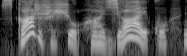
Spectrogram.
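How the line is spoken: Doubtful drawl. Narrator (Russian): недоверчиво протянула Степанида

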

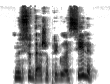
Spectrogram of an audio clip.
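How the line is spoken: Angry snort. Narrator (Russian): зло фыркнула

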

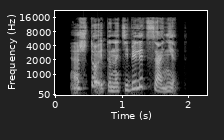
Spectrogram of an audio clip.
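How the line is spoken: Mocking tone. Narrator (Russian): проговорила она насмешливо

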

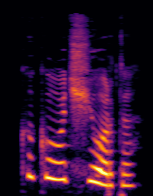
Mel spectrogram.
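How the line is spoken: Hoarse. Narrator (Russian): прохрипела я

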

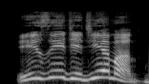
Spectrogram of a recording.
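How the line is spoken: Sudden shriek. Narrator (Russian): вдруг завизжал Михал

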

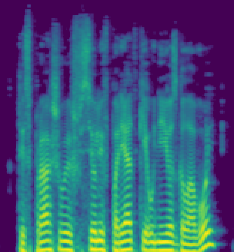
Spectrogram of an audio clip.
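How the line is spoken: Laughing father. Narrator (Russian): Засмеялся папа

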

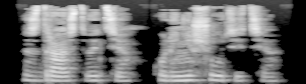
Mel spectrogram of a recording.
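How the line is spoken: Mutter. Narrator (Russian): пробормотал Дима

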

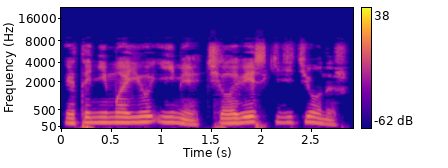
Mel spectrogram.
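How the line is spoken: Gentle, smiling demon. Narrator (Russian): Ласково улыбнулся демон

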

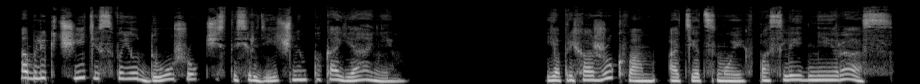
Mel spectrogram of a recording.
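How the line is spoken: Hesitant, young man. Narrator (Russian): несколько неуверенно начал молодой граф

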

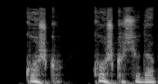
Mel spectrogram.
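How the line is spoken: Muttered reply. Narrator (Russian): пробормотала в ответ Ксения

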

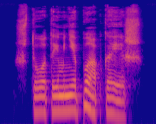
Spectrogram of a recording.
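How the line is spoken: Irritated. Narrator (Russian): раздраженно продолжил он

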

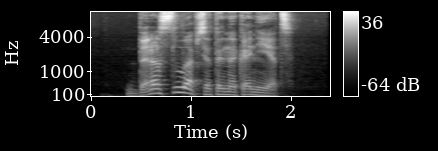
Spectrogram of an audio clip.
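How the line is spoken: Barked. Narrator (Russian): рявкнул капеллан

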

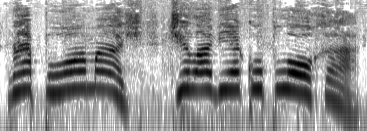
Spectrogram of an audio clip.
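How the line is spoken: Shout for help. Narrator (Russian): закричал отравитель

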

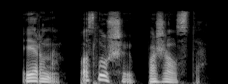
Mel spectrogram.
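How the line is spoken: Soft, gentle. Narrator (Russian): мягко начал парень

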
